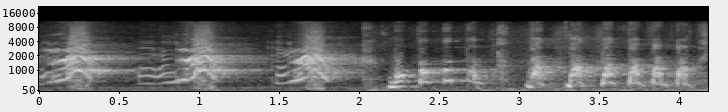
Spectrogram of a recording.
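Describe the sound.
A person does an imitation of a dog barking: three loud woofs about a second apart, followed by a quicker string of short, choppy yips and vocal bursts.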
